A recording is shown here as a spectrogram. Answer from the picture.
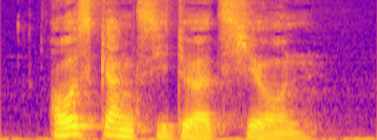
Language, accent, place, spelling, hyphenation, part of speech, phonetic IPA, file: German, Germany, Berlin, Ausgangssituation, Aus‧gangs‧si‧tu‧a‧ti‧on, noun, [ˈaʊ̯sɡaŋszituaˌt͡si̯oːn], De-Ausgangssituation.ogg
- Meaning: initial situation, starting situation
